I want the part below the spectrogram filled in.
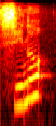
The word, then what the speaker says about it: Shino: Mi nombre es Shino Onaga. Shino se escribe S-H-I-N-O.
